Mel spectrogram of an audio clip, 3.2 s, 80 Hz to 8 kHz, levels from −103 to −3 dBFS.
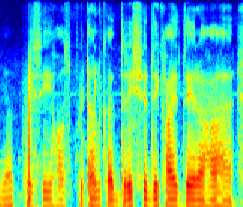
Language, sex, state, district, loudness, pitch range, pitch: Hindi, male, Jharkhand, Ranchi, -20 LUFS, 95-105 Hz, 100 Hz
